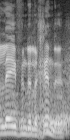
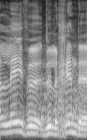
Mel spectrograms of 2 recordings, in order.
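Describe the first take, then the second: First: Leven and de run together into one word. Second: Leven and de are said as separate words. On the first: A living legend. "En dat verbast het al snel naar levende legende" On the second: Long live the legend. "Met 2 woorden of met 3. ... leven de legende"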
